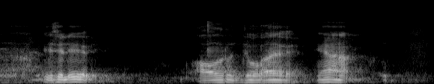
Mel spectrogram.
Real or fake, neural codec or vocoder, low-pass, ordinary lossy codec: fake; codec, 16 kHz, 8 kbps, FunCodec, trained on LibriTTS, 25 frames a second; none; none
